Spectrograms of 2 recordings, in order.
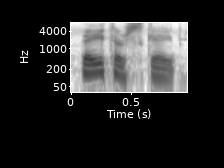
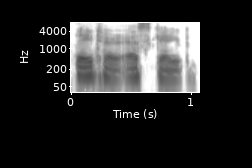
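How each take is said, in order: First: It is said as three syllables, 'data-scape'. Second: It is said with an extra 'e', 'data escape'. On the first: The speaker calls it right. "Datascape, not Data Escape" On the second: The speaker calls it wrong. "not Data Escape"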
